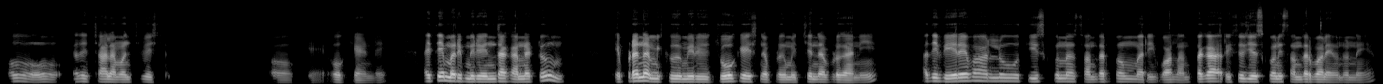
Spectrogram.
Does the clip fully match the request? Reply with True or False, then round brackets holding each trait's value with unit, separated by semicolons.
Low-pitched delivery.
True (130 Hz)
